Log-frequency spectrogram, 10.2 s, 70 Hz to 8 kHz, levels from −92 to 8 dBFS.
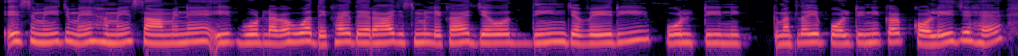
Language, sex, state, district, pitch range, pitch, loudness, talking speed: Hindi, female, Maharashtra, Chandrapur, 215-235 Hz, 225 Hz, -26 LUFS, 145 wpm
